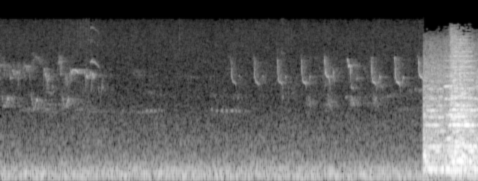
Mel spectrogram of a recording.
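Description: Small birds chirping in short, high, downward-hooked notes, several in quick series, over a low steady rumble. A brass band starts playing near the end.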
